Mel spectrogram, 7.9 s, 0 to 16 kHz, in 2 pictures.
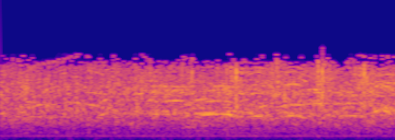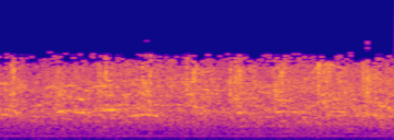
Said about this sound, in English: Now the crowd of nearly 20,000 at Candlestick Park, starting that rhythmic clapping.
